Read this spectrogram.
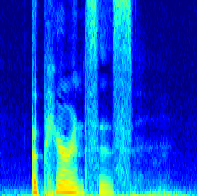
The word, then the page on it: appearances: American English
